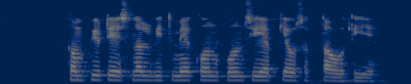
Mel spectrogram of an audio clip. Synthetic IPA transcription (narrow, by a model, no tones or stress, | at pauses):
kə̃mpjuːʈeːʃənəlʋit̪mẽkɔːnkɔːnsiɛːp̚keɦoːsək̚t̪aɦoːt̪iɦɛː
